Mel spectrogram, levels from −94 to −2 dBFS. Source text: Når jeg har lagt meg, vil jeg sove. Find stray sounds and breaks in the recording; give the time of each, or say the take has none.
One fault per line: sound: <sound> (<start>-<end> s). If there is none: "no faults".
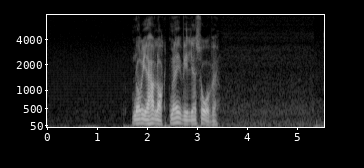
no faults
